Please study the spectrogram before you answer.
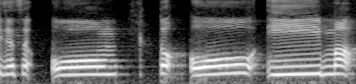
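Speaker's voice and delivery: prolonged chant-like Om; drawn-out Om. Shown as a demonstration. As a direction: pull the sound out long. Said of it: "लंबा जब स्वर खींचते हैं".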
